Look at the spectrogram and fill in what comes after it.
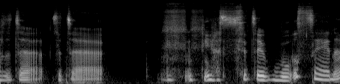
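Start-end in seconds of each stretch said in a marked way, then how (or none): none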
